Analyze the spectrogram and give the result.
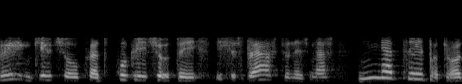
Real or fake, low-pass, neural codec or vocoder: fake; 3.6 kHz; codec, 16 kHz, 1.1 kbps, Voila-Tokenizer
